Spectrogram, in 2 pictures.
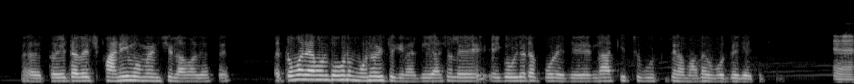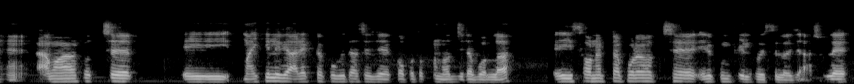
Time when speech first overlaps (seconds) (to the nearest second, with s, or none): none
